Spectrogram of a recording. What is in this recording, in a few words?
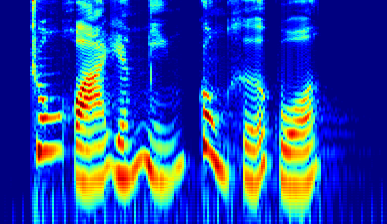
"Zhonghuarenmingongheguo", Chinese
